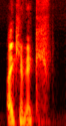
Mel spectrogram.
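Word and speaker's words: Reykjavík: The Valorant Champions Tour 2021, the Masters at, how do you say this? Is it Reykjavik? – Reykjavik.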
